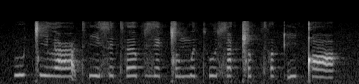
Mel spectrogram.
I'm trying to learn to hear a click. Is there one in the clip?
yes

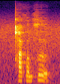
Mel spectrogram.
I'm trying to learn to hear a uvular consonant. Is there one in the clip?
yes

